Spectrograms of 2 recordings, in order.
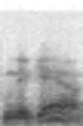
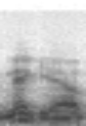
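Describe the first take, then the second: First: The stress is on the last syllable. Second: The stress is on the first syllable. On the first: The speaker calls it right. "but it's Negev. Hebrew's accent on the last syllable, not the first" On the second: The speaker calls it wrong. "people say it Negev"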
